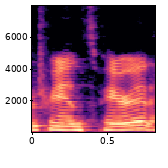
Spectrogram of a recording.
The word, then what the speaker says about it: transparent: So transparent has 3 syllables. That first syllable is tran, tran. So notice that the TR letters are combining as tr, tr. It's as if it were spelled CHR, not TR, because of assimilation. So the T is not being produced here, it's being produced further back on your palate.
